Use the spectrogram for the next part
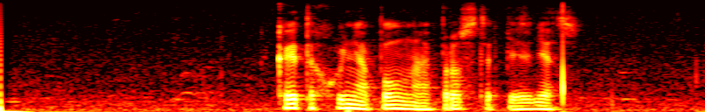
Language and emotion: Russian, neutral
